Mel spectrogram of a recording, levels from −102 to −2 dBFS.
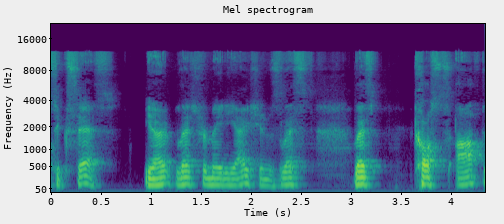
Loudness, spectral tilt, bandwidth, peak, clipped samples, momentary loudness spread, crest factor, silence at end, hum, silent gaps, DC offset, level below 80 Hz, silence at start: -29 LUFS; -6 dB/octave; 13 kHz; -8 dBFS; under 0.1%; 18 LU; 22 dB; 0 s; none; none; under 0.1%; -66 dBFS; 0 s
